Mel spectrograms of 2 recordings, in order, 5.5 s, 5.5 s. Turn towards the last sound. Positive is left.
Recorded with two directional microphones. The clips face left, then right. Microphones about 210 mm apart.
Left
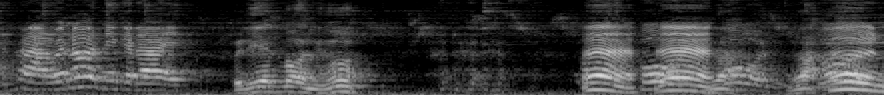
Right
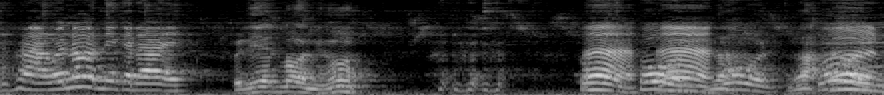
turn(degrees=20)  # may be behind; listen again after turning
